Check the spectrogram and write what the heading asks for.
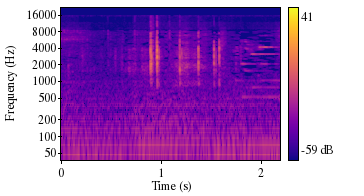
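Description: Sharp plastic clicks and taps from a Leica handheld survey controller being handled: about five clicks over a second, the first two close together and loudest.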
